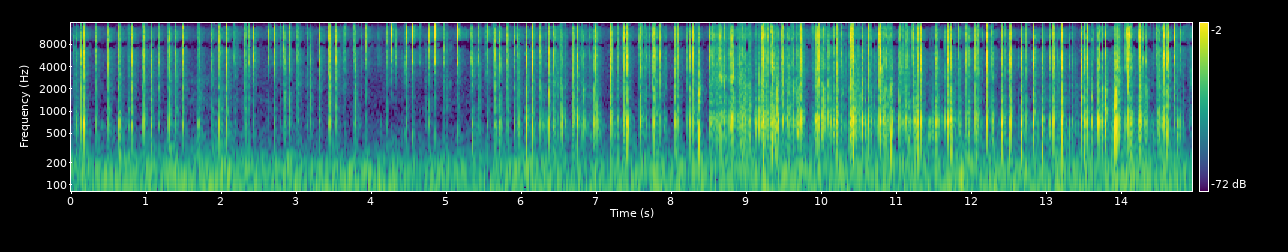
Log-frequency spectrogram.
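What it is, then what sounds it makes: Metal mint tin. Long nails tap rapidly on the lid and sides of a small Altoids peppermint tin made of thin painted metal. The result is a dense stream of short, bright, clicky ticks with almost no ring, over a faint steady low hum. After about 8 seconds the tapping grows louder and fuller, with a stronger hollow midrange tone around 700 Hz.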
